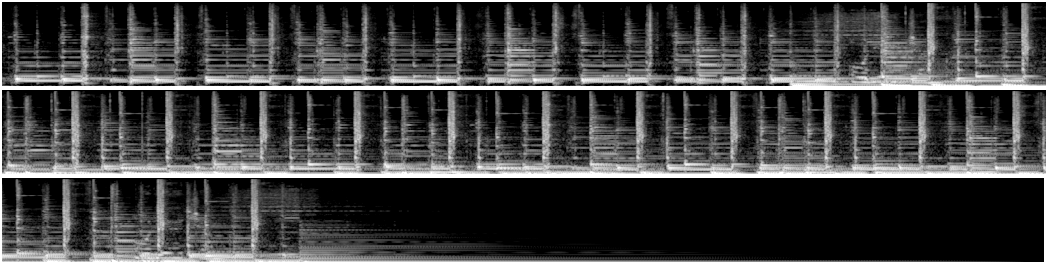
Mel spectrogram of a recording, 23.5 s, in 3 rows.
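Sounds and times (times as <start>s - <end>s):
upbeat ukulele advertising background music: 0.0s - 18.5s.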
